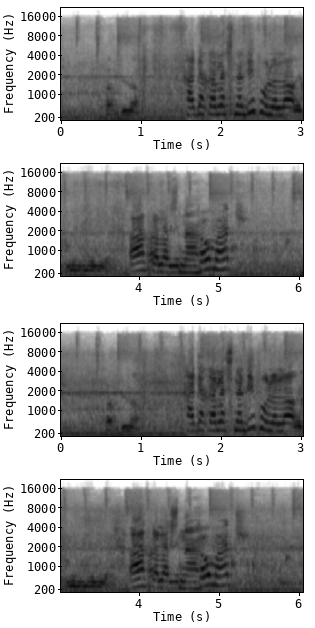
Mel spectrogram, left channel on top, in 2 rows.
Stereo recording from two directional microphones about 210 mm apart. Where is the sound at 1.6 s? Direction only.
20° left (ahead or behind).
